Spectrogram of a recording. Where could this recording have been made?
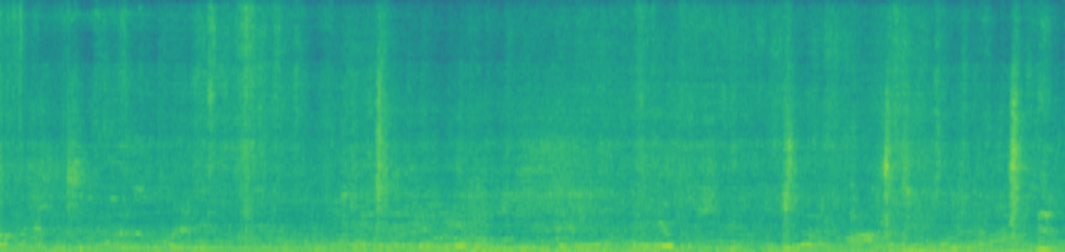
in a crowded indoor space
